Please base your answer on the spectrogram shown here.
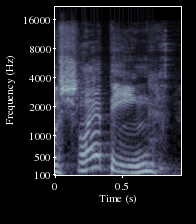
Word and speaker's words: schlepping: So is our pronunciation right? Let me see. Is it schlepping? I don't know. How do you pronounce it? SCHLEP. Yeah, SCHLEPPING. Oh, all right.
